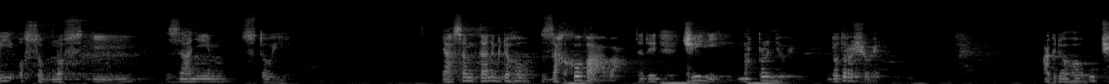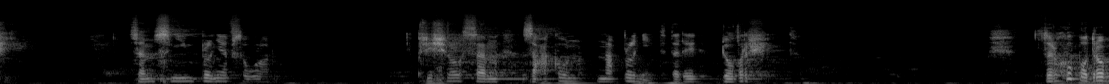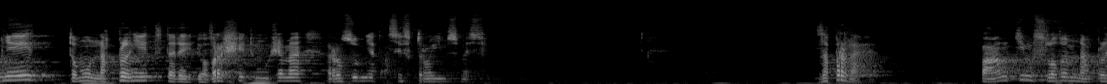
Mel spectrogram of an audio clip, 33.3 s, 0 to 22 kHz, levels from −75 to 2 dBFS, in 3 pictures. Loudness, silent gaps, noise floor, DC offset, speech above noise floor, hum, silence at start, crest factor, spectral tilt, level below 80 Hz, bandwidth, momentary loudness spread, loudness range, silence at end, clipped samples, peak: -36 LUFS; none; -71 dBFS; under 0.1%; 34 dB; none; 0 s; 26 dB; -3 dB/octave; -58 dBFS; 19 kHz; 18 LU; 10 LU; 0 s; under 0.1%; -14 dBFS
